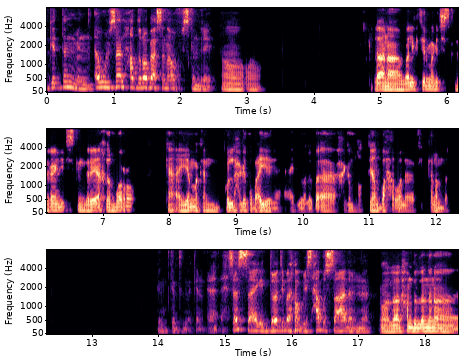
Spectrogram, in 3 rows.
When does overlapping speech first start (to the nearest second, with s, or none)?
none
